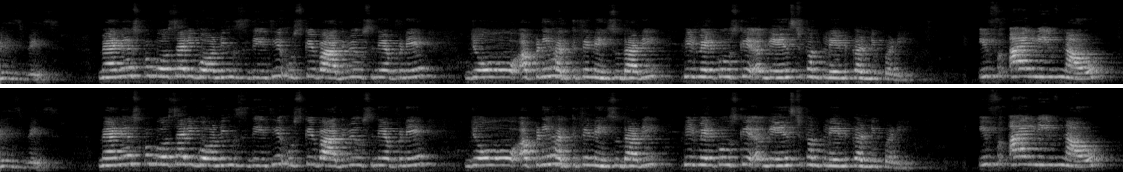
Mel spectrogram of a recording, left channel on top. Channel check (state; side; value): normal; both; correlation 0.76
